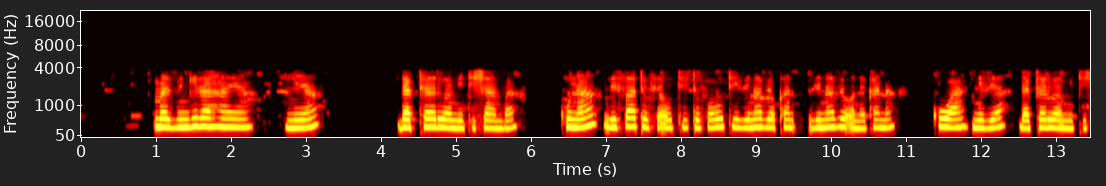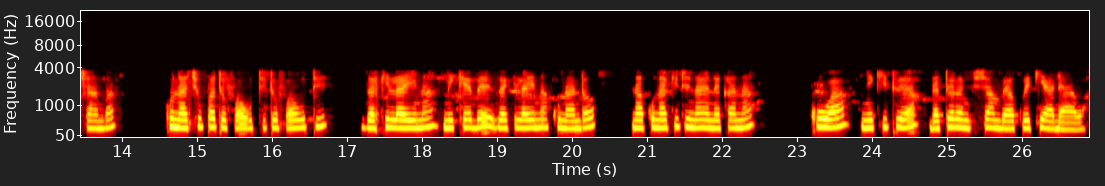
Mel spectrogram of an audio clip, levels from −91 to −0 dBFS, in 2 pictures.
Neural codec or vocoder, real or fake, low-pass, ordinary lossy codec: autoencoder, 48 kHz, 128 numbers a frame, DAC-VAE, trained on Japanese speech; fake; 3.6 kHz; AAC, 32 kbps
